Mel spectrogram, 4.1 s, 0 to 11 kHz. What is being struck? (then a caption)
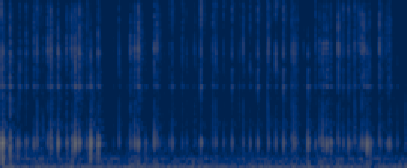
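Small quilted plastic purse. Long nails scratch and tap quickly across the quilted surface of a small, hollow, light-blue glossy plastic purse with a gold clasp. The result is a fast, dry stream of short clicks and scratchy rattles with a bright hiss and a faint tone around 500 Hz, each tap dying away almost at once.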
